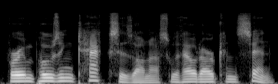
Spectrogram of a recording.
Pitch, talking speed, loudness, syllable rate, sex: 125 Hz, 170 wpm, -18 LUFS, 4.9 syllables/s, male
